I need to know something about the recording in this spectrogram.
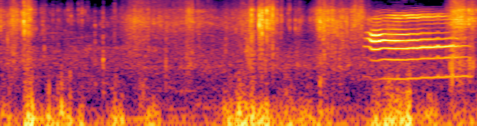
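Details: Stray black cat outdoors gives a single clear, drawn-out meow near the end, level and slightly falling with bright harmonics, after rustling and handling noise over a steady low hum.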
